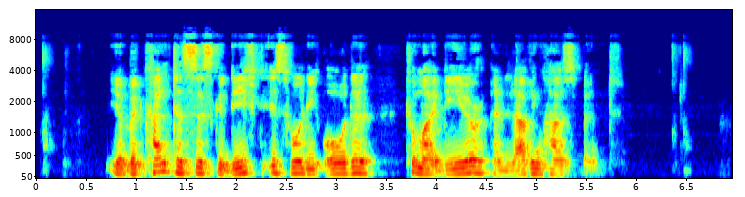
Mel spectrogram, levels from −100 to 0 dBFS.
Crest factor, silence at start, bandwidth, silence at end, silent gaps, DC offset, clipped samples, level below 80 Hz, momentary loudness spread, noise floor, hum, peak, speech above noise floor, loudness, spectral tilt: 16 dB; 0.75 s; 9.4 kHz; 1.35 s; none; under 0.1%; under 0.1%; -52 dBFS; 11 LU; -65 dBFS; none; -2 dBFS; 50 dB; -16 LUFS; -6 dB/octave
